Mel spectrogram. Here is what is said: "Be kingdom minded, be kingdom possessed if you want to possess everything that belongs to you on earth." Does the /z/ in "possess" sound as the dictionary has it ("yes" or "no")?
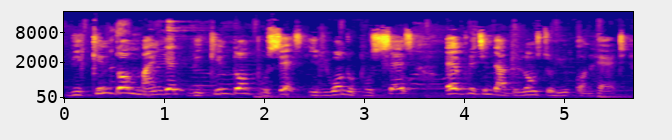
no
